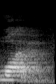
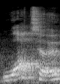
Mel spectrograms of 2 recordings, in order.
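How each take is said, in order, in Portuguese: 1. É pronunciada com sotaque americano. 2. É pronunciada com sotaque britânico. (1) "E americano" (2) "no britânico"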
